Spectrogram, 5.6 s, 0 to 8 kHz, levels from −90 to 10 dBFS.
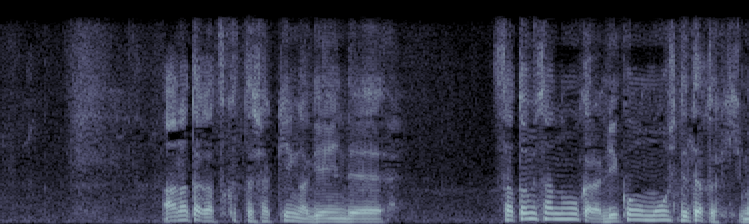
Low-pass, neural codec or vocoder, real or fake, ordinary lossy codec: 7.2 kHz; none; real; AAC, 48 kbps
